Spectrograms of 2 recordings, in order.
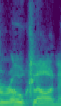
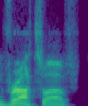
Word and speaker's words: Wrocław: And I was like, oh, you mean Wrocław? It's like, yeah, I've been pronouncing that completely wrong because W's or V's and an L with a line through it.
